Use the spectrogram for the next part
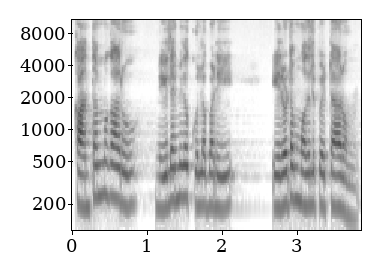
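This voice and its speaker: A woman storyteller narrating an audio story with a dramatic, measured reading. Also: mid-range voice, steady tone, long reverb tail, lo-fi sound.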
